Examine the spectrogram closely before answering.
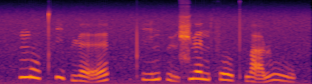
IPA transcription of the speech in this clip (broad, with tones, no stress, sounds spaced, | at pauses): n̪ o˥˧ ʊ̯ t̪ʰ i˥˩ p ɥ ɛ̰˨˩˦ | pʰ i˧˥ n p y̰˨˩ ɕ ɥ ɛ˥˧ n f o˥˩ ʊ̯ pʰ w ä̰˨˩ ɻ u˥˩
